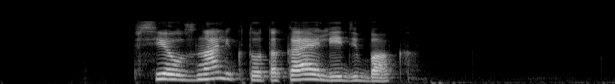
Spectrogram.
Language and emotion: Russian, neutral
